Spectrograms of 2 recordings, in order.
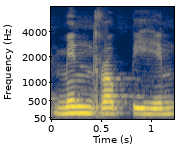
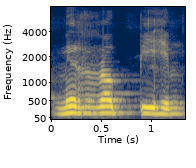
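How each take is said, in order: First: The n is pronounced separately before the r. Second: The n merges into the r without nasal hum. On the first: The speaker calls it wrong. "tidak boleh min rabbihim" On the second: The speaker calls it right. "nunnya dimasukkan ke ro dan tanpa dengung langsung dibaca ro"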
